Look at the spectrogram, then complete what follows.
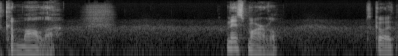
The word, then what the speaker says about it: Kamala: I think I did because I get confused because it's not the they don't pronounce it the same as Kamala. It's Camala.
